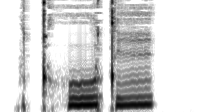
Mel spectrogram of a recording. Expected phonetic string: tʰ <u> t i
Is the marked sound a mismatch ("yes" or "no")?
no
